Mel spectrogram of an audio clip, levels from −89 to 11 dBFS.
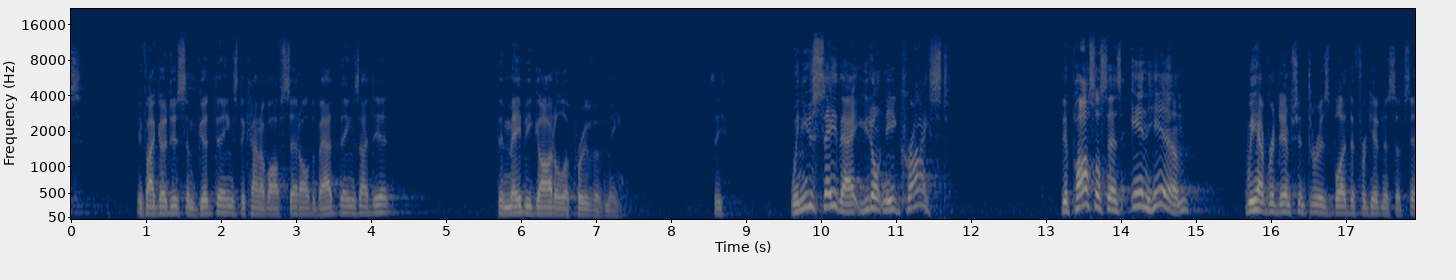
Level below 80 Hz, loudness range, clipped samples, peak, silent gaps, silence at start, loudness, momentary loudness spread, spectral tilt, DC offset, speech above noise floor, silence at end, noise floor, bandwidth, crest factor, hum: -90 dBFS; 8 LU; under 0.1%; -20 dBFS; none; 0 s; -40 LUFS; 16 LU; -5 dB/octave; under 0.1%; 46 dB; 0 s; -85 dBFS; 14 kHz; 22 dB; none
